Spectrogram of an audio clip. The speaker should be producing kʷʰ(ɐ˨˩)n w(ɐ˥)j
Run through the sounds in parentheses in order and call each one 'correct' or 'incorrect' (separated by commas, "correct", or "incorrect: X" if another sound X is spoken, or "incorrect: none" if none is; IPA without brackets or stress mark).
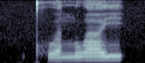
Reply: incorrect: ɐ˨˧, incorrect: ɐ˧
